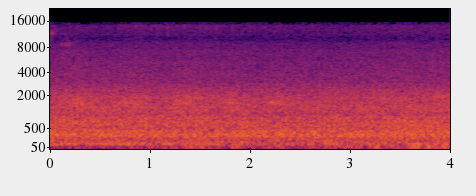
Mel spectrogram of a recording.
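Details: Steady broadband rumble of wind and engine-like noise, with no animal voice heard.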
